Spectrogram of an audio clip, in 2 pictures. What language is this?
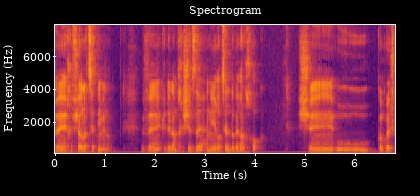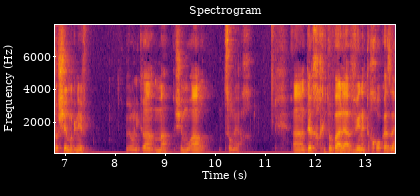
Hebrew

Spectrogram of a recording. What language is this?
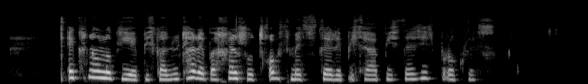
Georgian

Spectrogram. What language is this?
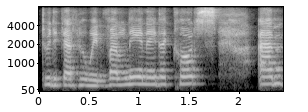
Welsh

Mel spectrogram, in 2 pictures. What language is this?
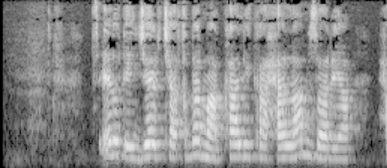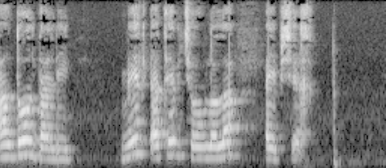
Bats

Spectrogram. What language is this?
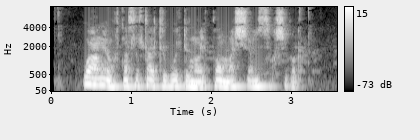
Mongolian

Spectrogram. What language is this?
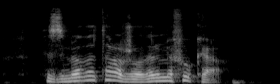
Kabyle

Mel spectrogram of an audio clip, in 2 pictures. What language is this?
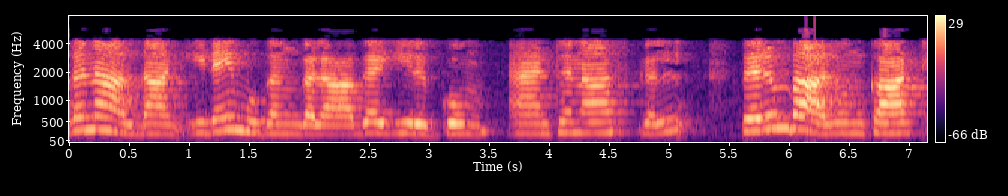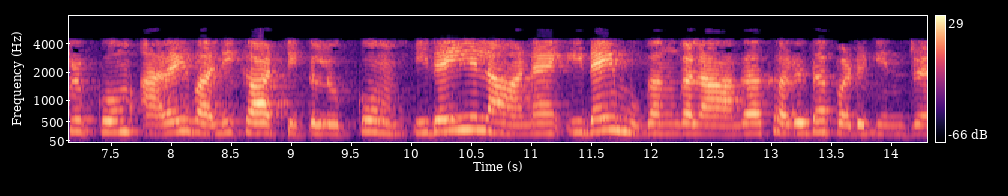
Tamil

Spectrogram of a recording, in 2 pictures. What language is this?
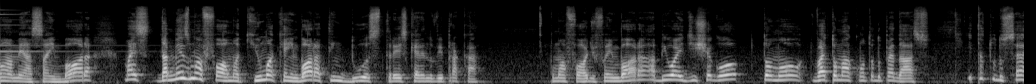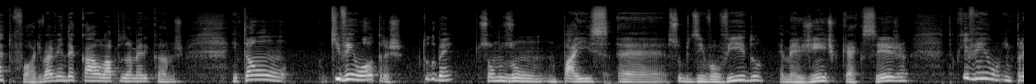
Portuguese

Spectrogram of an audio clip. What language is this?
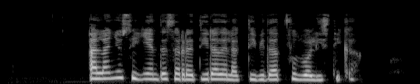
Spanish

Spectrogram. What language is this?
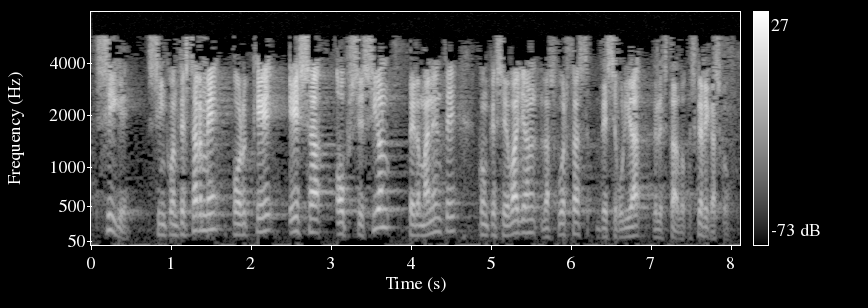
Spanish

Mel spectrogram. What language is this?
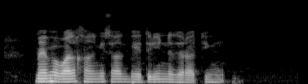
Urdu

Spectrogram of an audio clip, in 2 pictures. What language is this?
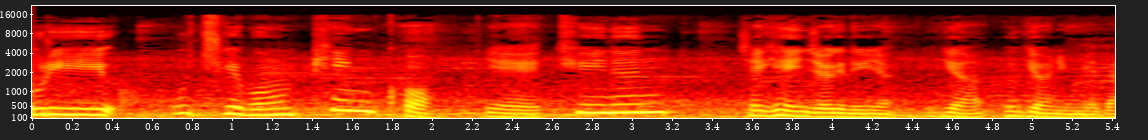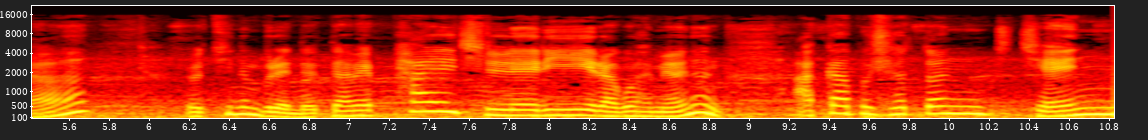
Korean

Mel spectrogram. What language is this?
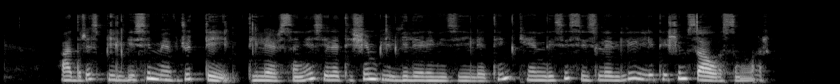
Turkish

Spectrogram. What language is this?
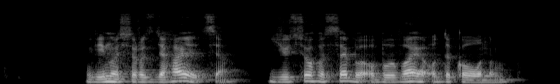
Ukrainian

